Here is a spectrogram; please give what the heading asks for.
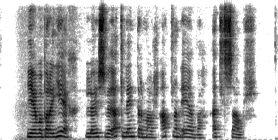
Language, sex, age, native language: Icelandic, female, 30-39, Icelandic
